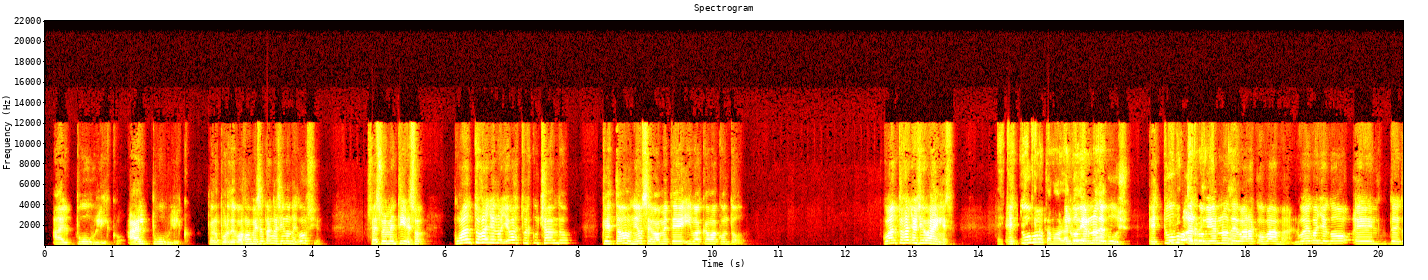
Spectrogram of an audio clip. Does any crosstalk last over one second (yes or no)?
yes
